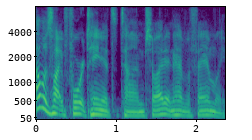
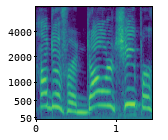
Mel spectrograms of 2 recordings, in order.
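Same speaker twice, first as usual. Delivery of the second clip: very high, deliberately horrible put-on voice. Acting out what Nine would have said about a job: Nine impression. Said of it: "That's my impression of Nine. It's horrible".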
